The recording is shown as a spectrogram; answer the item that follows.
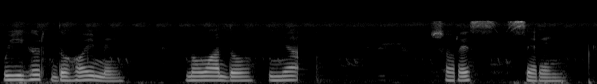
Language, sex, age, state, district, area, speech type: Santali, female, 45-60, West Bengal, Uttar Dinajpur, rural, read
